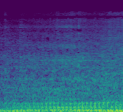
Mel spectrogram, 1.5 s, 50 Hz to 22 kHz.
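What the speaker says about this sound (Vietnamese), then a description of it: "Xe máy còn ngon lắm." A Honda Wave Alpha 100cc motorbike, running after a rebuild of its worn clutch, idles steadily nearby with a continuous low rumble and light mechanical clatter. No one speaks.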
